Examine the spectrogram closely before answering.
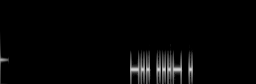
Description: Morse code, heard as a keyed tone, about 44 wpm, 700 Hz. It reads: DVE
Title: All Cut Numbers - 3-Digit 45wpm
